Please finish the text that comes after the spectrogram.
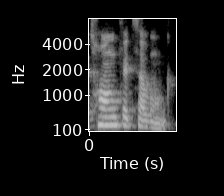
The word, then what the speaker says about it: Thong Phet Savong: And the family name is Thong Phet Savong.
